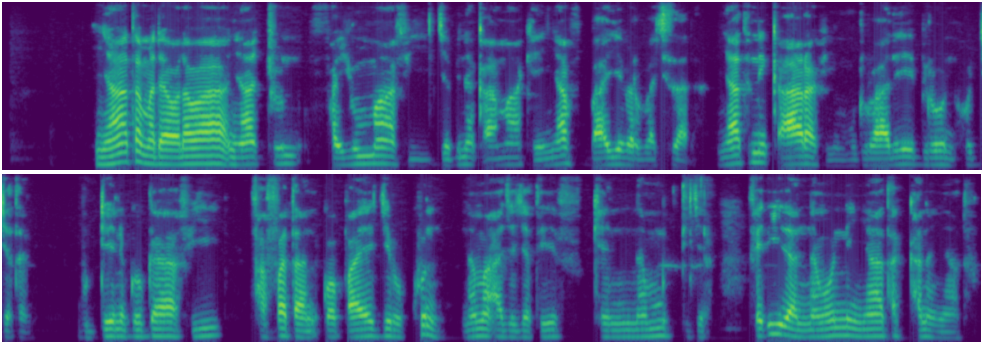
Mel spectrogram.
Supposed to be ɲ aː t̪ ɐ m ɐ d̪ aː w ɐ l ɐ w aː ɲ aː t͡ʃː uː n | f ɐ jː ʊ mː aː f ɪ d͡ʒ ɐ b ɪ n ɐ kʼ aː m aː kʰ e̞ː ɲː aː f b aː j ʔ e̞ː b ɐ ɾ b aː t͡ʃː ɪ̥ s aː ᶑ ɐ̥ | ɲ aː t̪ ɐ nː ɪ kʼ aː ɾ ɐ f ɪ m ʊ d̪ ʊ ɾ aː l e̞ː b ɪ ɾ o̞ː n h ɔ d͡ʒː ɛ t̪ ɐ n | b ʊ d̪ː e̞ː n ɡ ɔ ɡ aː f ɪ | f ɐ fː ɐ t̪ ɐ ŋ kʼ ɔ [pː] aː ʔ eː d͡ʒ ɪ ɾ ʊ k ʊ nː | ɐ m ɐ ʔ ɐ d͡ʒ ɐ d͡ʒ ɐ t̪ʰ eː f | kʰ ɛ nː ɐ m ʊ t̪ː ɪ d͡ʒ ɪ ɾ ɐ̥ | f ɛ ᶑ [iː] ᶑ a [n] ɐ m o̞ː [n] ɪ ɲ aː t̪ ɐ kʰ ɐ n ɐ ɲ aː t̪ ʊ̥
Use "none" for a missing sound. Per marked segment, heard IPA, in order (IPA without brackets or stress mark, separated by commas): pʼː, iː, nː, nː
